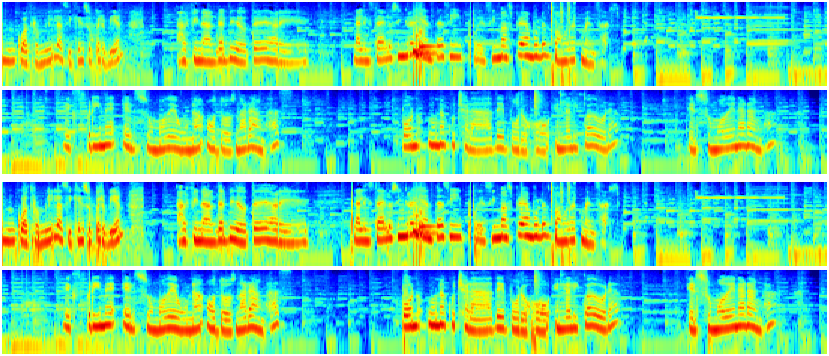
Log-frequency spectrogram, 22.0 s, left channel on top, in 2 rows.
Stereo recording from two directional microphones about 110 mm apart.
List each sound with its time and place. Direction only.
0.2 s speech: 45° right (ahead or behind)
2.3 s speech: 25° right (ahead or behind)
6.2 s speech: 15° right (ahead or behind)
7.2 s speech: centre (ahead or behind)
7.8 s speech: 15° right (ahead or behind)
8.3 s music: centre (ahead or behind)
11.8 s speech: 25° right (ahead or behind)
16.3 s speech: 40° right (ahead or behind)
